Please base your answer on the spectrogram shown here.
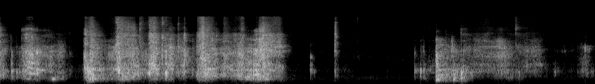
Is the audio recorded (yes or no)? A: no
